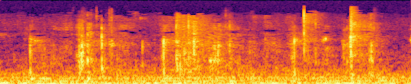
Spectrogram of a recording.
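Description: Faint chewing of dried tart cherries: soft, scattered mouth clicks.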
